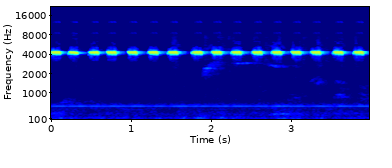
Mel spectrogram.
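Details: Cricket song for repelling rats: a clean, regular train of high chirps, about four each second, continuing without pause.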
